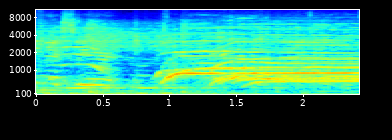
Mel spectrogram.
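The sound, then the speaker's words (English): A crowd cheers and whoops for who wants to go to Maine during a quarters drinking-game competition, many voices rising together into a loud, sustained roar after a brief, quieter murmur at the start, with overlapping high-pitched shouts sweeping up and down. “That is a cheers for who wants to go to Maine.”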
